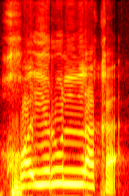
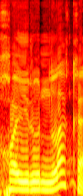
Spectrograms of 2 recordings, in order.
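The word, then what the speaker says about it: خير لك: Untuk contoh tanwin pertama, lam, domatain atau tanwin bertemu dengan lam, khairul laka, bukan khairun laka, ya, jadi khairul laka, langsung dilebur ke lam.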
